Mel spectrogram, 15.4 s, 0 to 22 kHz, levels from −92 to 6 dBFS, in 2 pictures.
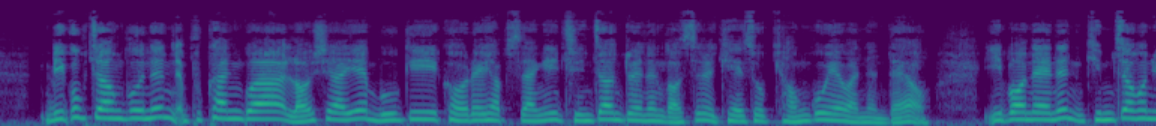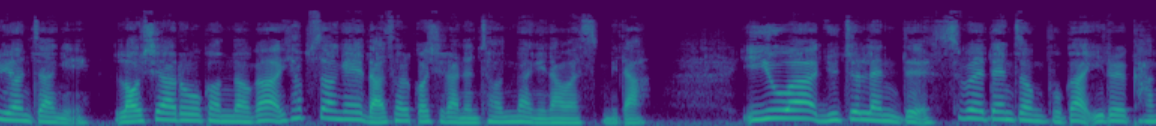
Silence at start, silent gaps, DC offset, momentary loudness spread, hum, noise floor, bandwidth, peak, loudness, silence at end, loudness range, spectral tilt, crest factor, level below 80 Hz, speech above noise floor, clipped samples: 0 s; none; under 0.1%; 6 LU; none; -61 dBFS; 15 kHz; -20 dBFS; -38 LUFS; 0 s; 2 LU; -5.5 dB/octave; 18 dB; -68 dBFS; 24 dB; under 0.1%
